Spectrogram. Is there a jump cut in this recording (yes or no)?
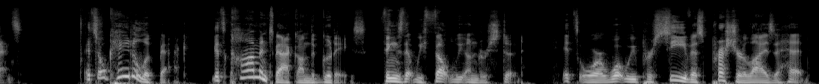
yes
